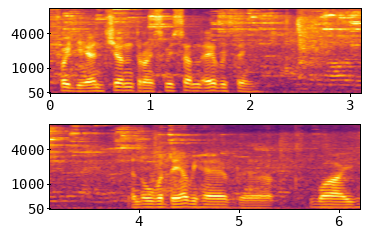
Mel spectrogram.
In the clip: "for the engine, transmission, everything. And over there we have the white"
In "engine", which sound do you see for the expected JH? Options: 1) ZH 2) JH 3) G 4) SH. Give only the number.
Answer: 4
